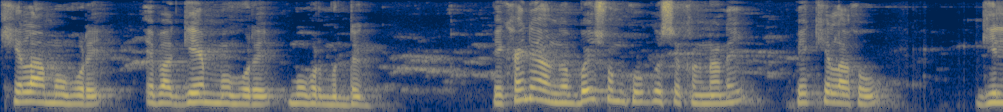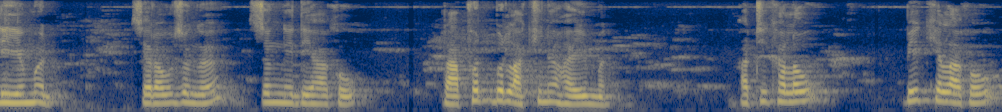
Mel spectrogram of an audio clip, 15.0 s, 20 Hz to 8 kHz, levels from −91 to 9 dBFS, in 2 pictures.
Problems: continuous background conversations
